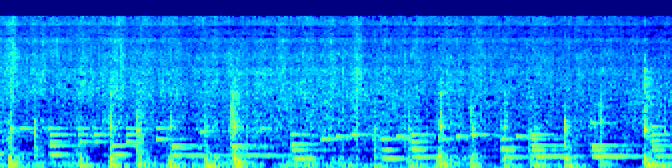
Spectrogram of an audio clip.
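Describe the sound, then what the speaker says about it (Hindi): Onions browning with ginger garlic paste in a pan, giving a steady sizzle broken by repeated scraping, stirring clinks over a low frying hiss. "थोड़ा सा इसको ब्राउन करेंगे प्याज को"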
